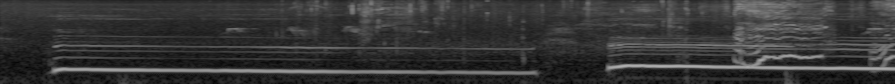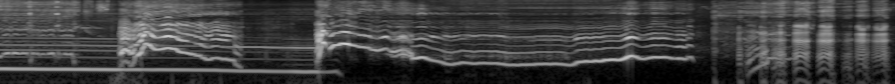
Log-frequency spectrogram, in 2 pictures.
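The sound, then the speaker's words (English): A person holds long, steady howling notes, and a female dog joins in with higher, wavering howls that rise and fall, ending with a loud solo dog howl. “I could get her to howl for you if you want to hear it.”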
